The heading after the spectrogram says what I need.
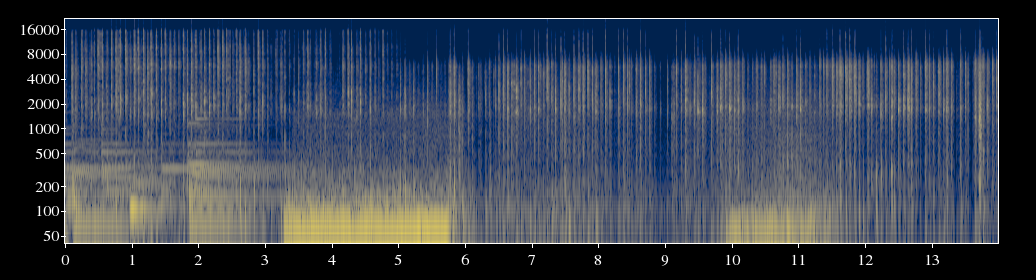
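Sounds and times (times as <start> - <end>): deep low tone: 0.0 - 5.8
plastic parts clicking and rattling: 0.0 - 14.0.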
